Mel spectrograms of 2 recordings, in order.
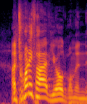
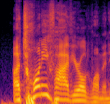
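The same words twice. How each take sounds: First: It is read in a put-on English accent. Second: It is read in the speaker's normal accent.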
